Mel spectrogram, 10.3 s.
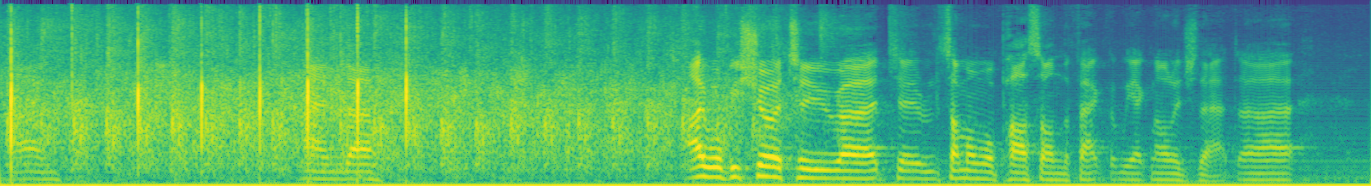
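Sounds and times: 
audience applause: 0.0s - 6.4s
speech: 5.2s - 9.9s.

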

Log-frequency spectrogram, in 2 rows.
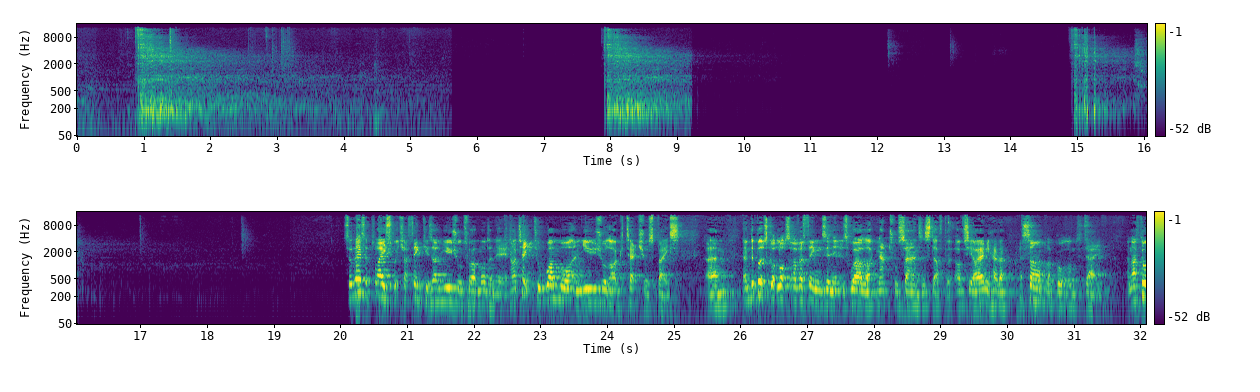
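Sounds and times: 
balloon bursts echoing around a dome: 0.8s - 4.4s, 7.9s - 9.4s, 14.9s - 17.0s
speech: 20.1s - 32.0s.

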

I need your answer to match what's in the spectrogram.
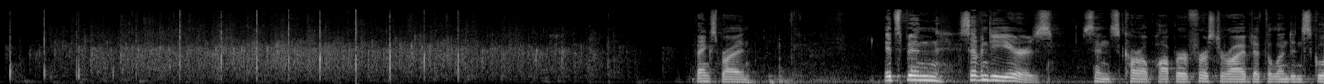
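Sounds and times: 
audience applause welcoming a speaker at a memorial lecture: 0.0s - 6.8s
speech: 7.0s - 8.0s, 8.8s - 13.2s.

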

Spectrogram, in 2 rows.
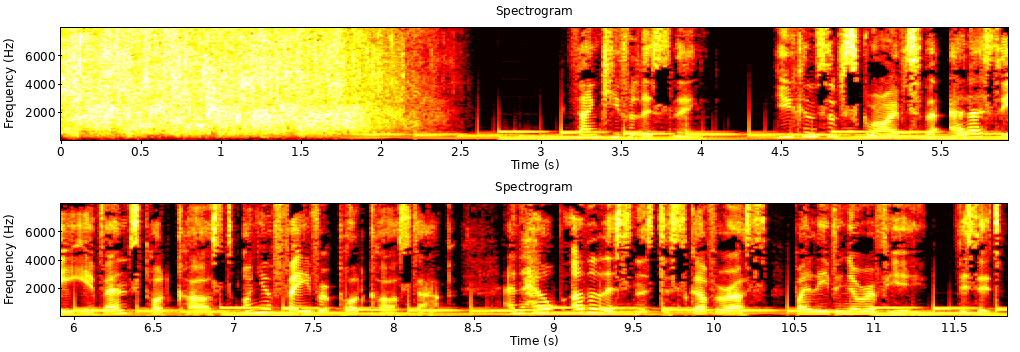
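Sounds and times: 
audience applause: 0.0s - 2.4s
speech: 3.2s - 11.8s.

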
